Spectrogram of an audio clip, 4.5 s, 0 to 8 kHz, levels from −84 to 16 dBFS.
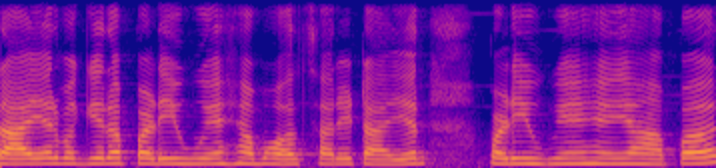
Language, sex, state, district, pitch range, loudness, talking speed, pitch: Hindi, female, Chhattisgarh, Bastar, 240-255 Hz, -19 LUFS, 185 wpm, 250 Hz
